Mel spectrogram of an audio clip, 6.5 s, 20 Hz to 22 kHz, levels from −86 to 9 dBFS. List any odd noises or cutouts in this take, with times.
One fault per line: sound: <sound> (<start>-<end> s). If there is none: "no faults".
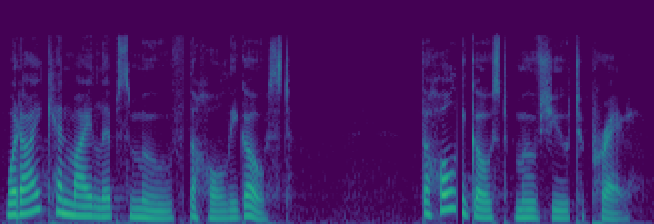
sound: dropout (4.6-4.6 s)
